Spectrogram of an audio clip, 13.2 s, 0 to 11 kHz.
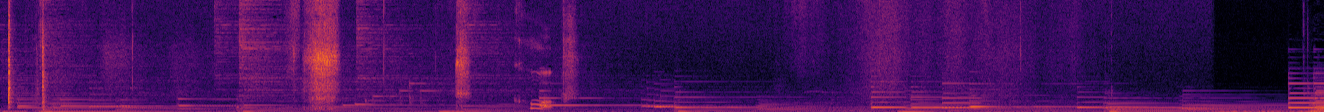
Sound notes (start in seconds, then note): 0.2 sniffles, chuckles; 5.2 sobbing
